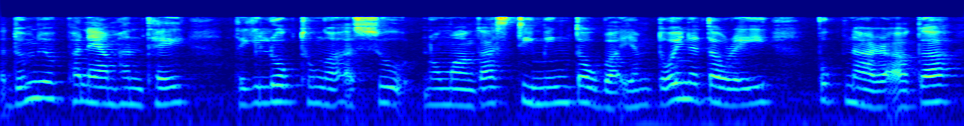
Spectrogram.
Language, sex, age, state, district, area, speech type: Manipuri, female, 30-45, Manipur, Imphal West, urban, spontaneous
